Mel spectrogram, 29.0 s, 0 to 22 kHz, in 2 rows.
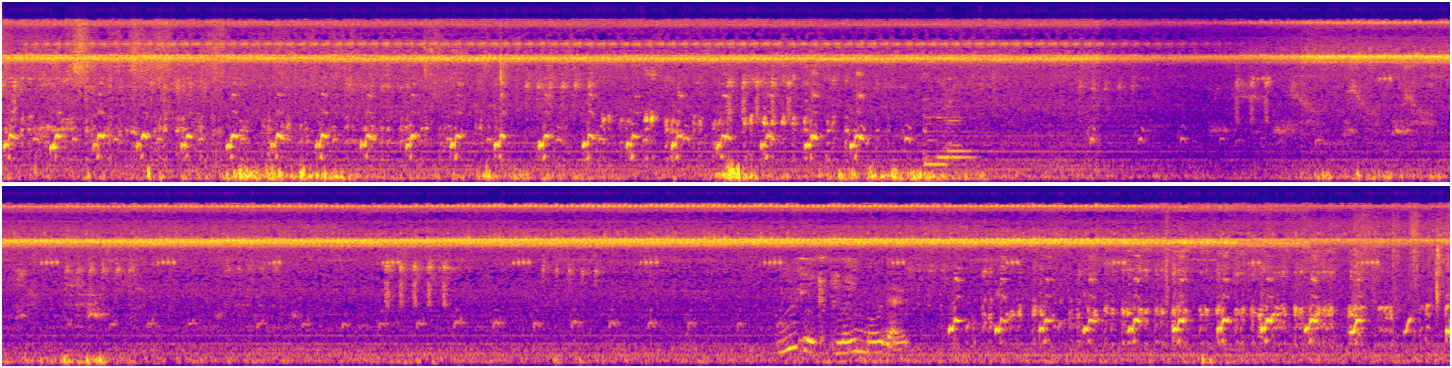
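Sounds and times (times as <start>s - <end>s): waterhen clucking calls: 0.0s - 9.7s, 22.2s - 28.9s
insects buzzing: 0.0s - 28.9s.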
